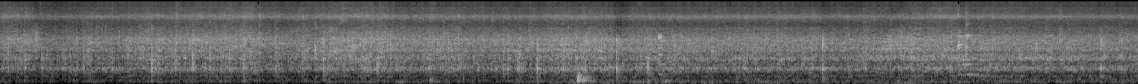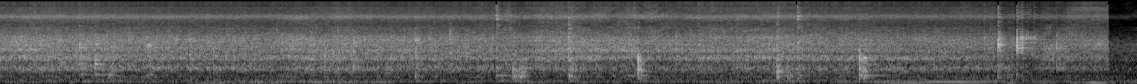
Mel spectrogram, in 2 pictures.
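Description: Vegetables sizzle steadily in hot oil for shukto while a spoon scrapes and stirs through them, a constant frying hiss close up with irregular stirring knocks and no talking.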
